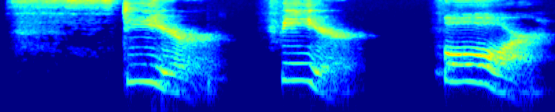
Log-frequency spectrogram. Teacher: The vowel is more important than the R, so make sure that you hold it out. · It's fear and for. We pronounce the vowel fully, but then we bring the tongue up for the R. It's a rhotic dialect. You hear the R at the end. This is the case in American English, for example.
